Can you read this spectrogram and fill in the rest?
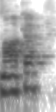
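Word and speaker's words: Markr: Ian slow from marker ma RK are but pronounced marker who is here to pitch us a bespoke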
